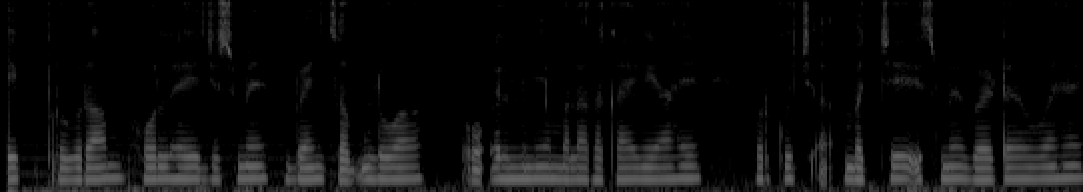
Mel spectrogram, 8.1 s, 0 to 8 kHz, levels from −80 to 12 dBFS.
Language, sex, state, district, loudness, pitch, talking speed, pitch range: Hindi, male, Bihar, Purnia, -50 LUFS, 140 Hz, 145 wpm, 135-140 Hz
